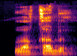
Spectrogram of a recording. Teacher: وقب، واو کو لمبا نہیں کرنا ہے، قاف کو موٹا پڑھنا ہے اور با کے اوپر قلقلہ کرنا ہے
